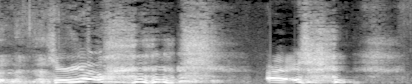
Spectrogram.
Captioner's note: laughter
